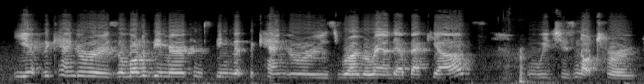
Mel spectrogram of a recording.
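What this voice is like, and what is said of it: Australian accent. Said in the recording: “we've both got different accents. ... And I love the Australian accent.”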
